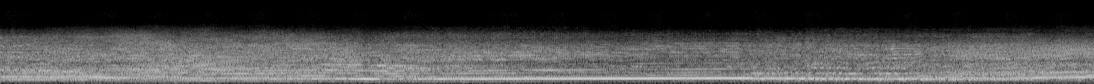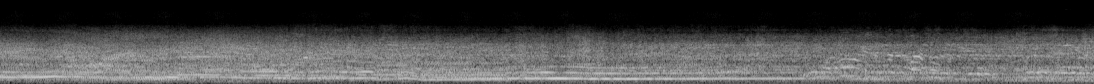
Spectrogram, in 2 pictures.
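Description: Several stock car engines running hard as the cars race around an oval, their pitch holding steady for seconds and then sagging and rising again as they lift and accelerate through the turns.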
